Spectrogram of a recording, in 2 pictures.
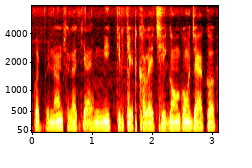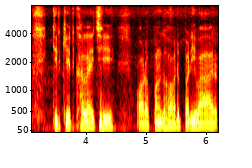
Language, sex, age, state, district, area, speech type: Maithili, male, 18-30, Bihar, Darbhanga, rural, spontaneous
